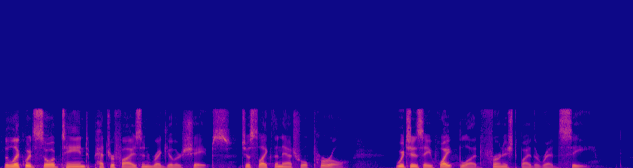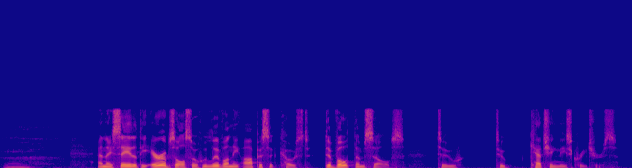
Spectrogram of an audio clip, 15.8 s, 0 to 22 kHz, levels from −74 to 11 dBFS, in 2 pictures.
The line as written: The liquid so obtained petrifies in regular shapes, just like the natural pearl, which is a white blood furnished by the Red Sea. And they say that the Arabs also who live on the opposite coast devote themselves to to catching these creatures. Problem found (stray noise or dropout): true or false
true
